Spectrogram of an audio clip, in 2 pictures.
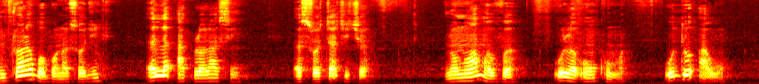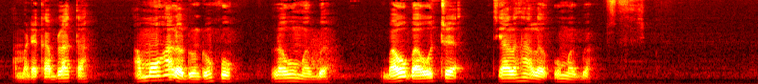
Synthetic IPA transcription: ŋũ˨t͡ʃu˦a˦lə˦bɔ˨bɔ˨nə̃˨sɔ˨d͡ʑi˦ | ə˦lə˦ʔa˨k͡plɔ˦la˦si˨ | ə˨sɾɔ˨t͡ʃa̰˦t͡ɕi˨t͡ʃə̰˨ | nũ˨nũ˦a˦mə̃˨və˨ | wʔo̰˦lə˨wʔo̰˦ŋ̩˦kʰu˦mə̰̃˨ | wʔo˦d̪o˦ʔa̰˨wṵ˨ | a̰˨mʔə̰̃˨ɖə˨ka˨bla˦t̪a˦ | a̰˨mə˦wo˦ɦã˦lə˨ɖo˨n˨ɖo˨˦ŋ˦ɸo˦ | lə˦wo˦mə̃˨ɡ͡bə˦ | ba˨wo˦ba˨wo˦t̪ɾə˦ | t̪ʰi˦a˨lə˦ɦã˦lə˨wo̰˦mə̃˨ɡ͡bə˦

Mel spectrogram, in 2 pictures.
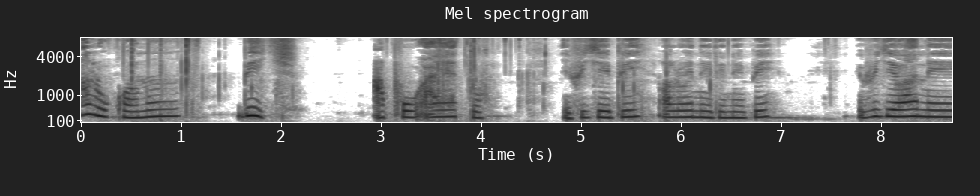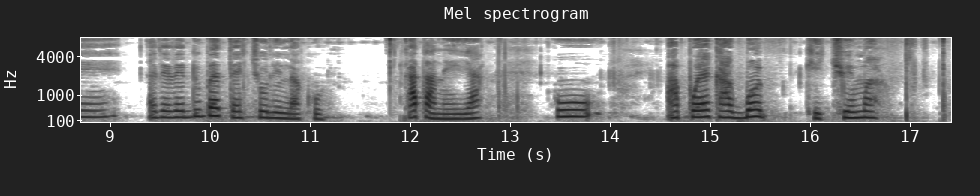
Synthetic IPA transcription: a˦lu˨kɔ˨nũ˦ | bi˦˨t͡ʃ | a̰˨pʰʊ˧a̰˧jɛ˦tʊ˧ | e˨vi˦d͡ʒe˧bi˦ɔ̰˦lʊ˧e˦ne˧˨de˧ne˧bi˦ | e˨vi˦d͡ʒe˧wa˦nɪ˧ | ɛ˧de˧ɾe˧du˦bɛ˦˨tɛ˧t͡ʃo˧li˨la˨ko˨ | ka˦ta˨ne˨ja˦ | ku˦ | a̰˨pʊ˧˦ɛ˦ka˧ɡ͡bɔ˦ | kʰe˨t͡ʃu˨˧e˦mã˦˨

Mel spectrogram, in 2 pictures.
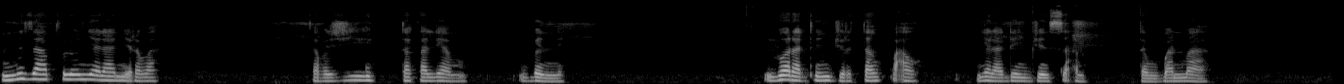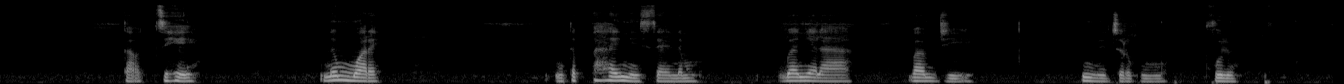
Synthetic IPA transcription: n̩˦nu˦zaː˦pʊ˦lo˦ɲɛ˦la˦nɨ̰˨ɾɨ˨˦βa˦ | ka˨bɛ˨ʒiː˦ | ta˦ka˦lɪ˦a˦m | ɡ͡bɨ˦nːɨ˨ | la˦ɾa˨dɨ˦nd͡ʒi˨ɾɨ˨ta˦ŋk͡pa̰˦ʔa˨˦ | ɲɛ˦la˨dɨ˦nbi˦n˦sa̰˦ʔa˨m | tɨ˨mɡ͡ba˦n˦maː˦˨ | ka̰˨o˨tɪ˦ɦɪ˦ | nɨ˦mɔ˨ɾɨ˨ | n̩˨tɨ˦pa˦ɦɪ˦ni˨n˨sɛ˨lnɨ˦m | ɡ͡ba˦ɲɛ˦la˦ | ba˦mbi˨e˨ | n̩˦nɨ˨dɨ˨ɾɨ˨ɡu˦ | pu˦lu˦

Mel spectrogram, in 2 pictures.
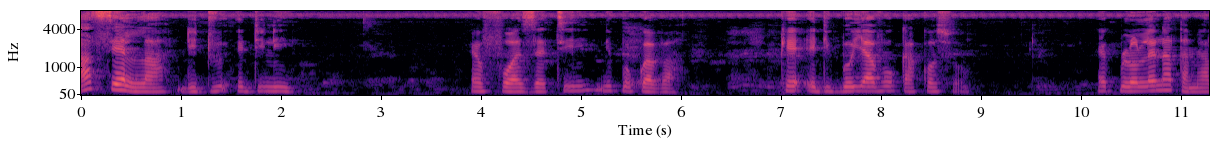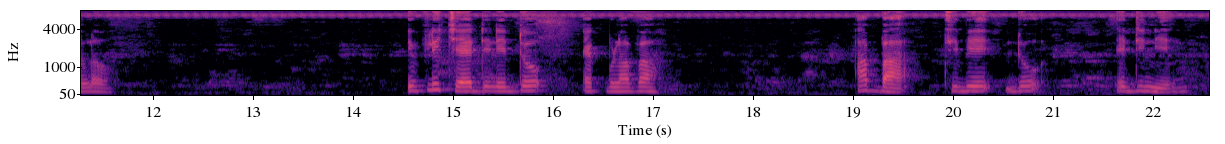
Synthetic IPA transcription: a˦sɪ˦ɛ˦la˨ɖi˨dɾu˦e˨di˨nĩ˦ | ɛ˨fo˨a˨zɛ˨t̪ʰi˦nĩ˦k͡po˦ku˦a˨va˨ | ke˦ʔe˨di˨ɡ͡bo˦ja˦vo˦ka˨kɔ˦sʊ̰˨ | ɛ˨k͡plɔ˨lɛ˦nã˦t̪a˨mẽ˨a˨lɔ˦˨ | i˨vli˦t͡ʃɛ˨ɖɪ˨nẽ˨do˦ɛ˨k͡plɔ˨a˨va˦˨ | a˦ba˨ | t̪ʰi˦be˦do˦ | e˨di˦nĩ˨e˨

